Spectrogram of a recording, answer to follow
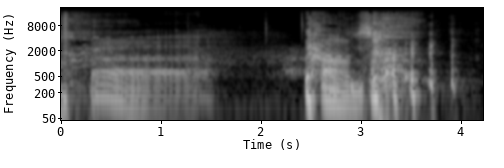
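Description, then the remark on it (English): Dogs upstairs: one lets out a long, wavering howl, then after a short pause breaks into yelping followed by a few quick, sharp barks. “I'm not sure if I'm supposed to go upstairs and get them to stop barking or just keep going.”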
